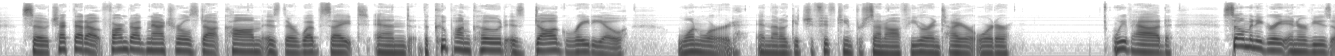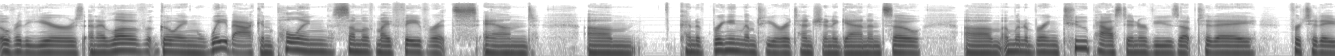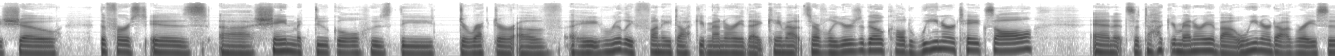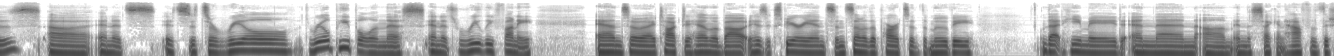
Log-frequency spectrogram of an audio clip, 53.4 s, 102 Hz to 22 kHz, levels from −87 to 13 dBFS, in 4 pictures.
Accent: American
